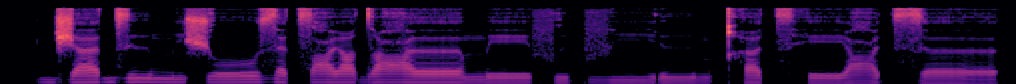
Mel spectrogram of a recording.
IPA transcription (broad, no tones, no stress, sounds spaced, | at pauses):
d͡ʒ a d͡z ɨː m i ʃ oː z a t͡s ʕ ɘː dˤ ɨ ʕ ɐː m eː f ɨ p v iː ɾ ɨː m qʰ ɐ t͡sʰ eː ʕ ɨ t͡s z ɐː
